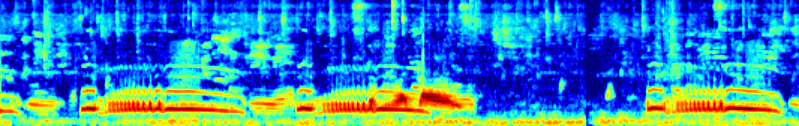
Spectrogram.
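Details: Barbary dove giving low, rolling coos, each phrase a throaty trill ending in a drawn-out note, three phrases separated by short gaps, with faint ticking in the background.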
